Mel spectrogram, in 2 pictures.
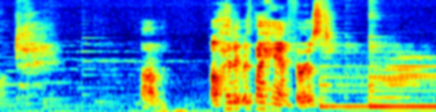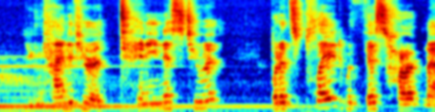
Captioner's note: taps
